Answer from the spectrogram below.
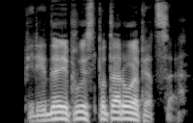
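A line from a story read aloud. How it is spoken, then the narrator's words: Irritated bark. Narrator (Russian): раздраженно рявкнул Скип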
